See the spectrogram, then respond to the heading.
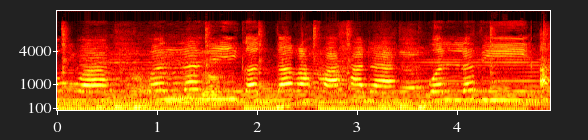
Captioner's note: non-english speech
